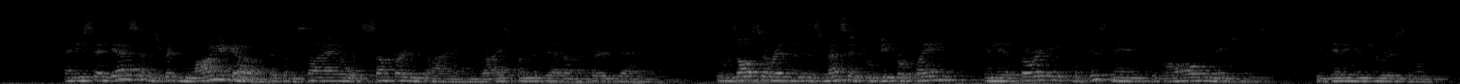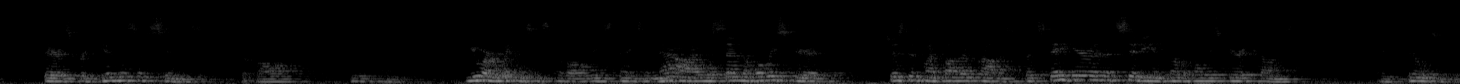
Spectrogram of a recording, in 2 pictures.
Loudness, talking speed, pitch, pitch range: -45 LUFS, 185 wpm, 145 Hz, 130-165 Hz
